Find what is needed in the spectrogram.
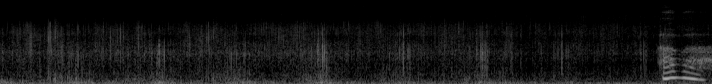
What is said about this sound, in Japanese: きめ細やかなので、こうやってしっかり坊ちゃまのお耳をマッサージしても、中に泡が流れ込んでいかないですし、すごくいいですよね。しばらくは、こちらのソープを愛用することにしましょう。もちもちの泡でたっぷりお耳を包んで、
